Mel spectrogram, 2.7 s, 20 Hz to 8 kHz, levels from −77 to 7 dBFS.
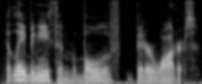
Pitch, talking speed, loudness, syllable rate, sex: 90 Hz, 200 wpm, -18 LUFS, 5.2 syllables/s, male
